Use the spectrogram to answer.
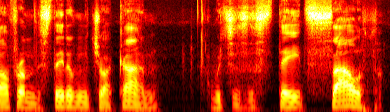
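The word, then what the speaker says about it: Michoacán: and raised in Michoacan so it's Michoacan uh it does sound like Michigan and a lot of times I use Michigan as a reference so they're like just think about Michigan and then when you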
